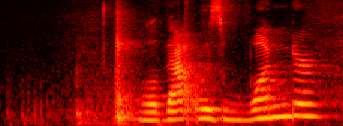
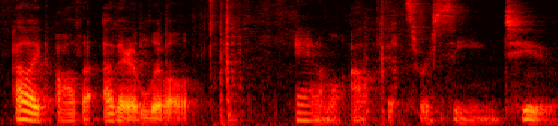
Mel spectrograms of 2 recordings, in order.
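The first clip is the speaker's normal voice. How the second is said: plain reading voice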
